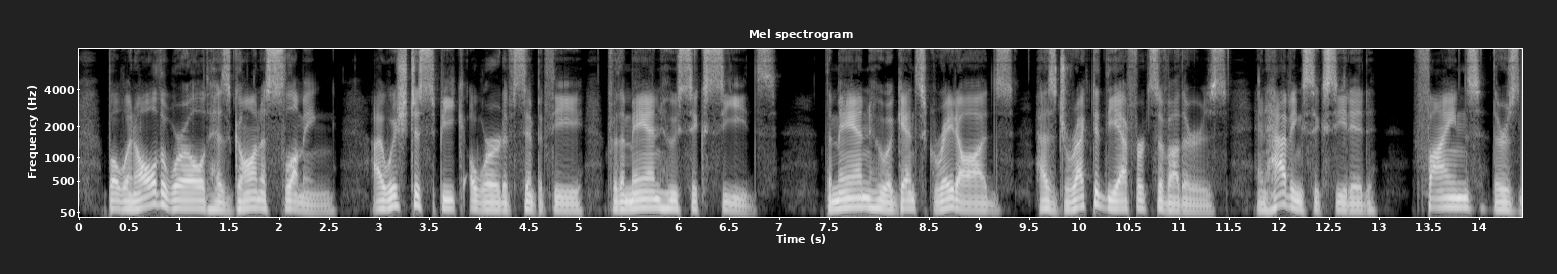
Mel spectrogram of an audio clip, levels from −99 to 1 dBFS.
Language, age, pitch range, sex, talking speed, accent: English, 30-49, 85-105 Hz, male, 160 wpm, American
